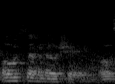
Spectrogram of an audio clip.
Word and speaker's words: 070 Shake: Like 070 Shake.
